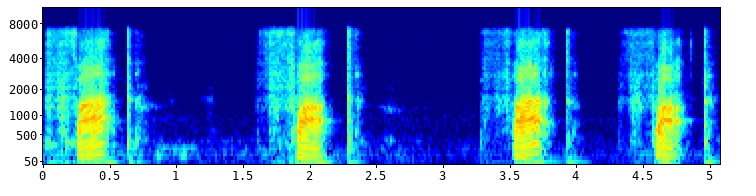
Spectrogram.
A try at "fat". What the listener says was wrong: A little bit more jaw drop with that.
